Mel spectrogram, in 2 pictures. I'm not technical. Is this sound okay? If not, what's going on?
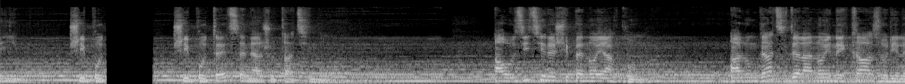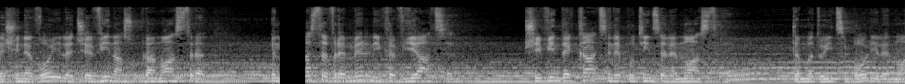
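No. There are two stream reconnects. The connection dropped and restarted. At 1.06 s, half a second of silence, then the sound repeats from about 0.58 s earlier. At 11.84 s, a quarter-second gap skips roughly 0.3 s ahead.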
